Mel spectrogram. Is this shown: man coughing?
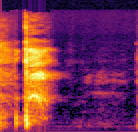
yes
